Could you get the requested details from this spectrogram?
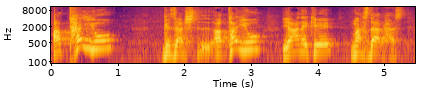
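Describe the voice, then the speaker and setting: A man's voice: sits high, lively intonation. A man with a Tajik accent teaching a classroom grammar lesson, reciting word forms in drills and asking and answering his own questions.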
